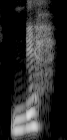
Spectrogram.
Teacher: हा जो है गले में चला जाता है, इसकी आवाज चलती है सांस के साथ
